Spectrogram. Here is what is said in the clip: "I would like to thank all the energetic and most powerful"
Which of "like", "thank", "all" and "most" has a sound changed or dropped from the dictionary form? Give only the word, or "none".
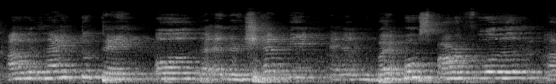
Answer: thank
